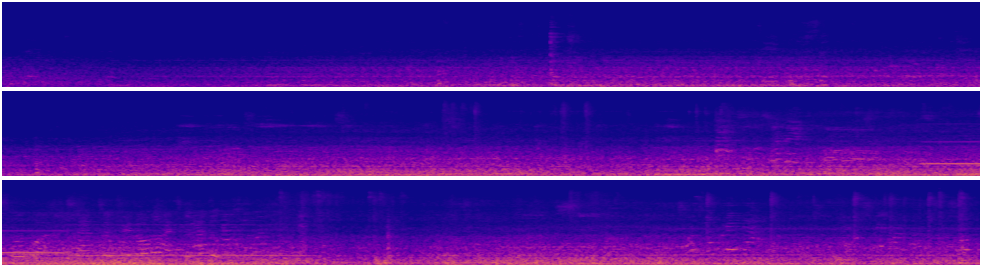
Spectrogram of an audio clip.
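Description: A bus engine hums and rumbles steadily, growing louder as the bus speeds up.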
